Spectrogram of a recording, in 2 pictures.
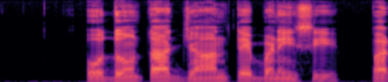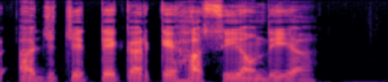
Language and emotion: Punjabi, neutral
